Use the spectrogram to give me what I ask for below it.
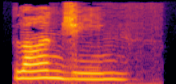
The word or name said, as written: Longines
